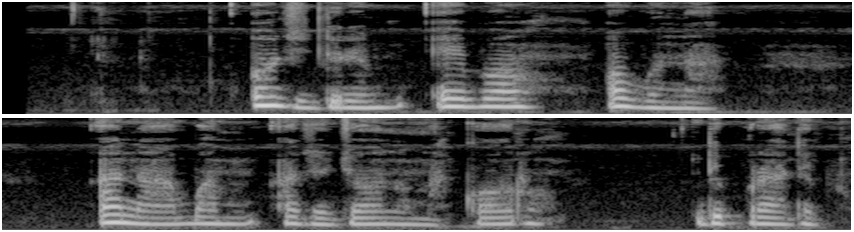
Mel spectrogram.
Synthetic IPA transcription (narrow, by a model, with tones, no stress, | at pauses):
o˦d͡ʒi˨de˨ɾe˨m̩˦e˦bɔ˦ | ɔ˦bʊ˨na˨ | a˦na˨a˨ɡ͡ba˦m̩˦a˦d͡ʒʊ˨d͡ʒɔ˦nʊ˨ma˨kɔ˦ɾʊ˦ | dɪ˦pʊ˦ɾa˨dɪ˦bʊ˨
